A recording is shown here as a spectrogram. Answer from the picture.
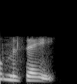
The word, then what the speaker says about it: Mazzei: Filippo Mazzei. – Mazzei. – M-A-Z-Z-E-I.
